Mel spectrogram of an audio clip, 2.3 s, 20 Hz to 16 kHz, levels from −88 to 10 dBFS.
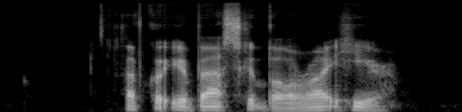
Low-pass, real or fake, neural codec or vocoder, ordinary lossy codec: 14.4 kHz; fake; codec, 44.1 kHz, 7.8 kbps, DAC; none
